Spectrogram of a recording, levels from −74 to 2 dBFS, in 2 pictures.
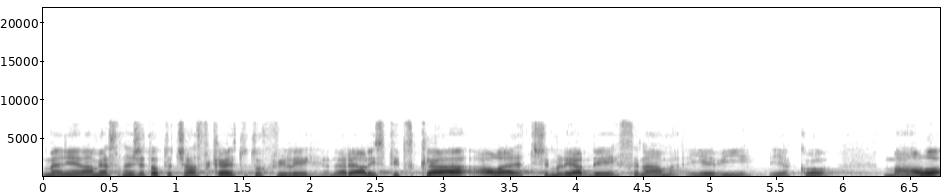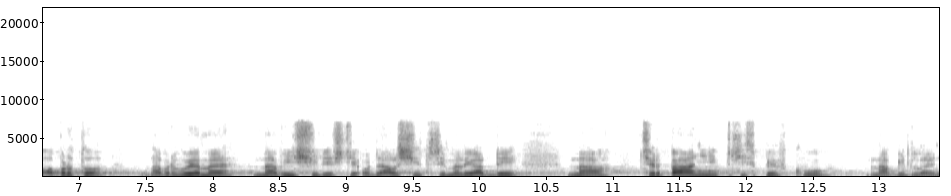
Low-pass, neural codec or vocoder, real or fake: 7.2 kHz; codec, 24 kHz, 6 kbps, HILCodec; fake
